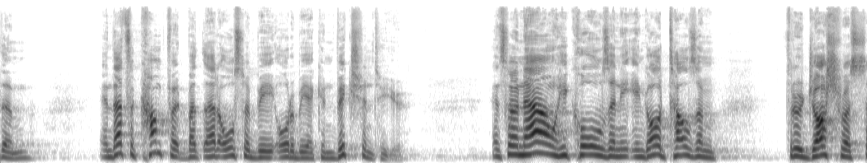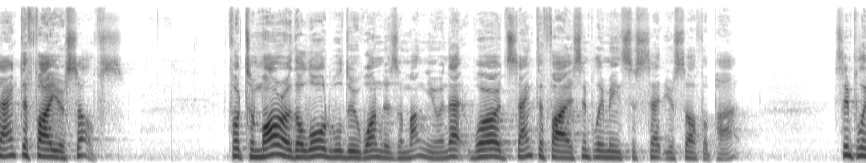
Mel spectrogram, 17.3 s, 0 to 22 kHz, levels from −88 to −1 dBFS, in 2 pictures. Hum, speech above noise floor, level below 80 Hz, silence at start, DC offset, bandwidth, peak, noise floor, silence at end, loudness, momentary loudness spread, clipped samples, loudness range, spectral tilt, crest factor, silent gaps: none; 45 dB; -82 dBFS; 0 s; under 0.1%; 18 kHz; -2 dBFS; -70 dBFS; 0 s; -24 LUFS; 17 LU; under 0.1%; 6 LU; -5 dB/octave; 22 dB; none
